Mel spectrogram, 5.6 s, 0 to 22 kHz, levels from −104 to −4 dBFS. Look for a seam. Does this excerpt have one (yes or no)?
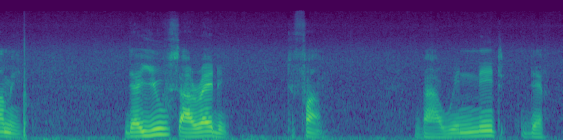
no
